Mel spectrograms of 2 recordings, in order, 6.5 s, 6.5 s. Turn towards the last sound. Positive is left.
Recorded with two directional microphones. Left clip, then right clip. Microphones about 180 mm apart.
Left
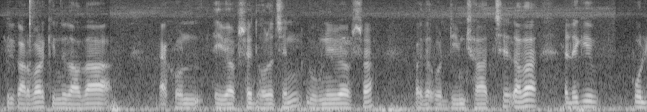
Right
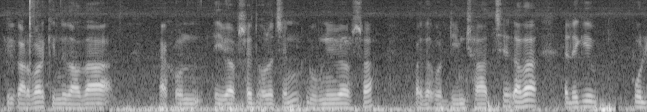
turn(degrees=-5)  # may be behind; listen again after turning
